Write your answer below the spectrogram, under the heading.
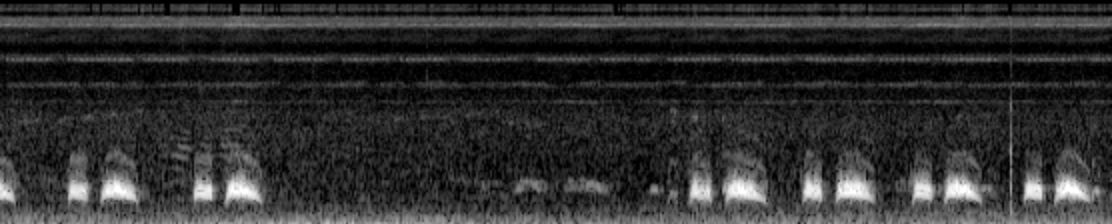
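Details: Wild spotted dove with a medium voice, lured during bird trapping at Libaas, Indonesia: paired hooting coos repeated about once a second, a quiet pause of several seconds, then another steady series of the same coos.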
